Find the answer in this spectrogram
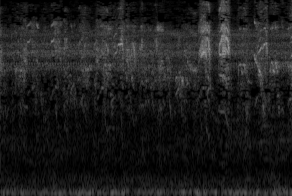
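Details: Baya weavers at their nests give a dense, high chatter of overlapping thin chirps and wheezy notes, with a few louder squeaky calls standing out near the end.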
